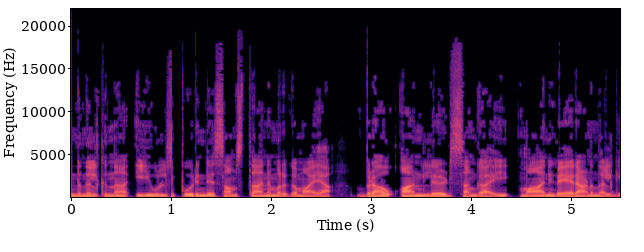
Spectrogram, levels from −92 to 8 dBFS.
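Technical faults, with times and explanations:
0.99 s and 4.85 s: damaged data in a compressed stream. Each is a brief glitch lasting about 12 ms in the speech. Bytes in the compressed stream were corrupted there. The decoder misread those frames and lost sync, then found the next frame header and resumed.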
